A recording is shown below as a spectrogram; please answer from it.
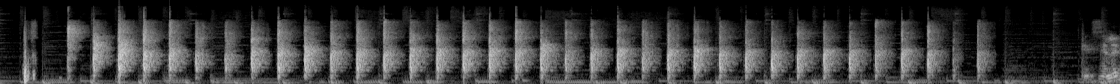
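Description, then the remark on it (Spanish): Steady rhythmic clapping: sharp, evenly spaced claps at a brisk beat of about three to four per second, lasting around ten seconds before stopping abruptly. “¡Aplausos, por favor!”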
